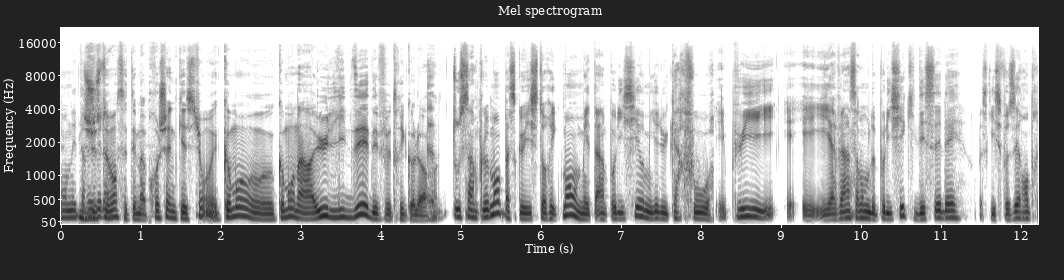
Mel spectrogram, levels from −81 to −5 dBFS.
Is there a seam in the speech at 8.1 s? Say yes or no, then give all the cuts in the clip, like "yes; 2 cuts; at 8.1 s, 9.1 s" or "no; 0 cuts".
yes; 1 cut; at 8.1 s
